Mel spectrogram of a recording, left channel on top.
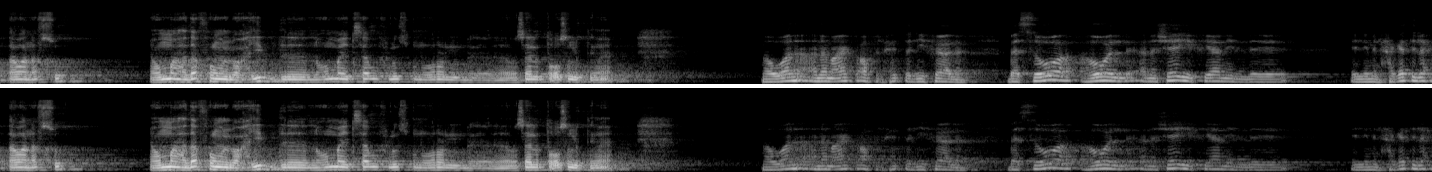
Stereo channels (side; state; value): both; normal; correlation 0.77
